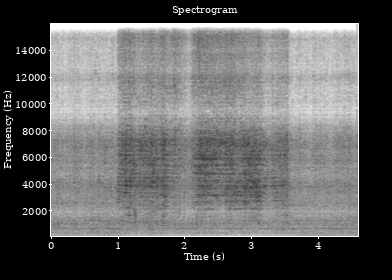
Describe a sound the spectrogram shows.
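A saw blade screeches as it cuts through wood.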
